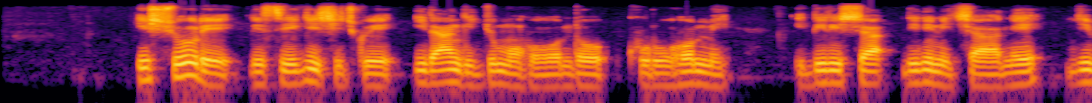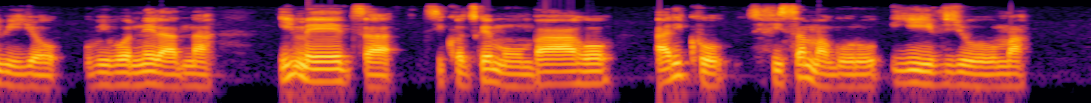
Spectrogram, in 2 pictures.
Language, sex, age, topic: Rundi, male, 25-35, education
